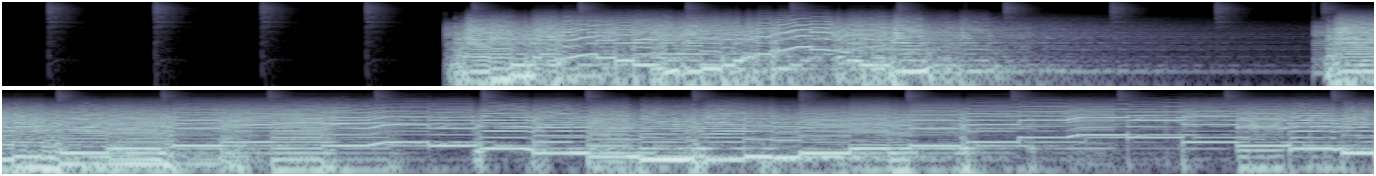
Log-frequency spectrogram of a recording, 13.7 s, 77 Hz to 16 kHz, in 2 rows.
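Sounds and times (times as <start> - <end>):
guitar sweep picking: 2.2 - 5.8, 6.6 - 13.7.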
